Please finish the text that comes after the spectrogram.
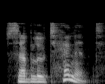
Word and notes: sublieutenant: British English

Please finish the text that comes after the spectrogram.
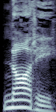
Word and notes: naughty: American English

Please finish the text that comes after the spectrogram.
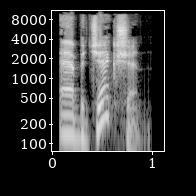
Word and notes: abjection: British English

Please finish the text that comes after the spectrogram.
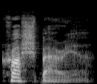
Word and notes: crush barrier: British English

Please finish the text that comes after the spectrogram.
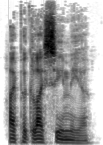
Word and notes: hyperglycaemia: British English

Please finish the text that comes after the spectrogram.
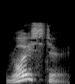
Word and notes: roister: British English

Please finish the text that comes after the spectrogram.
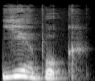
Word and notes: yearbook: British English

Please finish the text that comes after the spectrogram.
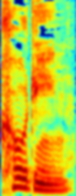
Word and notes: codeine: American English

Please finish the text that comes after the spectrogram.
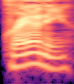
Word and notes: granny knot: American English

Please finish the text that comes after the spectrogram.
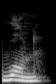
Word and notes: wan: British English

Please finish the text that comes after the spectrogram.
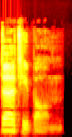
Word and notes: dirty bomb: British English

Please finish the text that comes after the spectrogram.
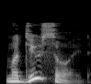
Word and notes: medusoid: British English

